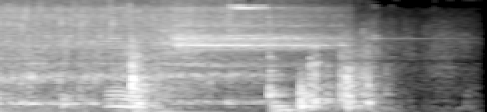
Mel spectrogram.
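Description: Water running from a pre-rinse spray faucet into a commercial dish sink, a steady hiss, with brief words spoken over it. The sound cuts off abruptly at the end.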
